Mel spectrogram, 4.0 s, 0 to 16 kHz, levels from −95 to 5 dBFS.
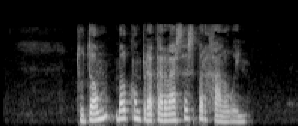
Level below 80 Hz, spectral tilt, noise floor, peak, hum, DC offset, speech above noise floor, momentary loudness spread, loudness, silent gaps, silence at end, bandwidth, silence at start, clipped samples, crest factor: -60 dBFS; -7 dB/octave; -69 dBFS; -2 dBFS; none; under 0.1%; 52 dB; 13 LU; -18 LUFS; none; 0.7 s; 7.8 kHz; 1.05 s; under 0.1%; 18 dB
